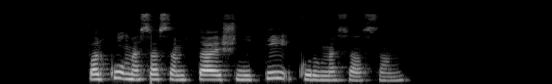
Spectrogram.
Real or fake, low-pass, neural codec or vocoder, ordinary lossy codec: real; 10.8 kHz; none; Opus, 32 kbps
